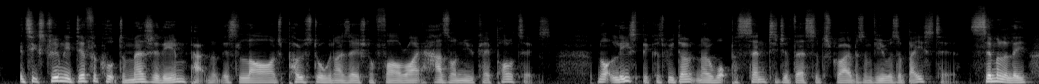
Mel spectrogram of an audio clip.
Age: 30-49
